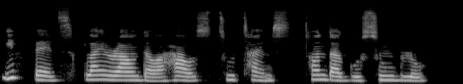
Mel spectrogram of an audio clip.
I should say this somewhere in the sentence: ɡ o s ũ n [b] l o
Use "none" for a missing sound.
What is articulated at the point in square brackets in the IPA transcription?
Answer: b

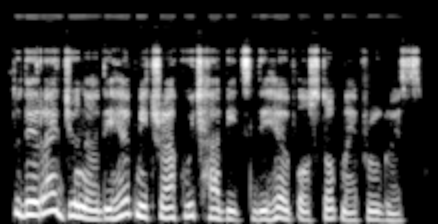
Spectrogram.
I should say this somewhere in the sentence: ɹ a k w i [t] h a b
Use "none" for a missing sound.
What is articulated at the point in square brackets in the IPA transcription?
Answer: t͡ʃ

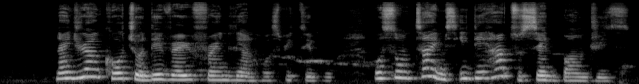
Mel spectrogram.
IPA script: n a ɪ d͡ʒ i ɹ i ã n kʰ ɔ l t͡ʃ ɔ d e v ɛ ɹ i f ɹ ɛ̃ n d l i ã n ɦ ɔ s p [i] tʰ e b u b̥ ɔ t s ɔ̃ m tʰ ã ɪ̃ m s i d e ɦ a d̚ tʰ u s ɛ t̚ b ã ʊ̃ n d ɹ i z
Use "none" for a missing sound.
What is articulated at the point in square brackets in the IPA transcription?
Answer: i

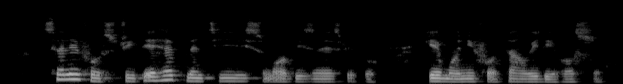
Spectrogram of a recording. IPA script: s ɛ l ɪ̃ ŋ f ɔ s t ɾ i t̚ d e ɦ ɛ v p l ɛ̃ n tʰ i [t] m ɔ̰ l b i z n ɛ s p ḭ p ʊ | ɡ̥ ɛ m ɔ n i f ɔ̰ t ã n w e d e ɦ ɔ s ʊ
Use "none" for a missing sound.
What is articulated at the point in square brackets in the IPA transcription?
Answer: s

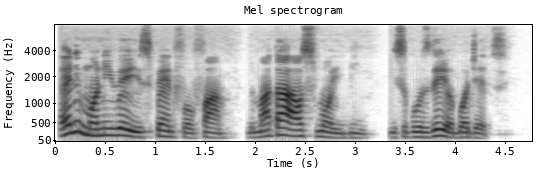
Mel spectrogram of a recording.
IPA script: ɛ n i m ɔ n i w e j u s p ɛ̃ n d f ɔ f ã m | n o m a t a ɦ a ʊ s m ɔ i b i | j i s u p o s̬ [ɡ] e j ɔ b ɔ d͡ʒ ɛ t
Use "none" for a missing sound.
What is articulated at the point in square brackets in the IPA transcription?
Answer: d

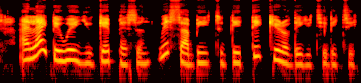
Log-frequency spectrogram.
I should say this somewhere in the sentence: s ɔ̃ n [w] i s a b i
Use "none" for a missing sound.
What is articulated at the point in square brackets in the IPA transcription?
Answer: w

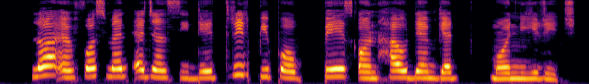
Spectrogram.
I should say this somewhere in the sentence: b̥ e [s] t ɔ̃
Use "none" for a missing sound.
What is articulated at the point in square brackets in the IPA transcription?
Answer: s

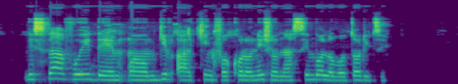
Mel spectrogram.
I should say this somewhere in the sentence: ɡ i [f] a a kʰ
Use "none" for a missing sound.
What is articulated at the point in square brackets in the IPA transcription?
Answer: v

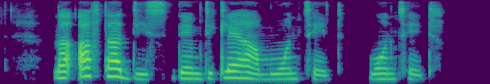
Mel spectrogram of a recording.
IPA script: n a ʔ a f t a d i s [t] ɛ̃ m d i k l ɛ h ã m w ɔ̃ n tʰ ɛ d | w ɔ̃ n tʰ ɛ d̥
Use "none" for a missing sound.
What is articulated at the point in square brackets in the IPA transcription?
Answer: d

